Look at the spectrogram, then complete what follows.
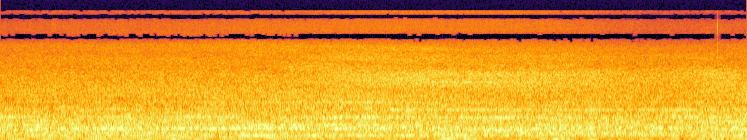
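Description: Carpet-drying air movers (blower fans) running with a steady whir and faint hum, growing a little hissier about halfway through.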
